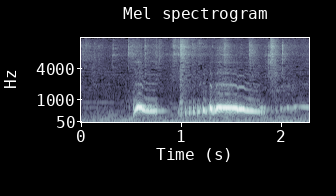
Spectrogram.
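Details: Kuk deruk manggung cooing of a Javanese puter dove, slow senggang style for training caged birds: a short sharp coo followed by a rolling, throaty, long drawn note that slowly fades.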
